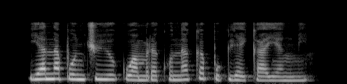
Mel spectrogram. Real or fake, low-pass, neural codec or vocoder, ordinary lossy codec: real; 7.2 kHz; none; Opus, 64 kbps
